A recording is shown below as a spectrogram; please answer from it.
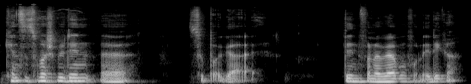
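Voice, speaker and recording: A man co-hosting a podcast in casual chat, with a soft, light voice, eagerly telling stories and cutting in. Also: medium pitch, fairly even intonation, moderate pace, gravelly. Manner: eager storyteller, often interrupts. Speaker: podcast co-host.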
